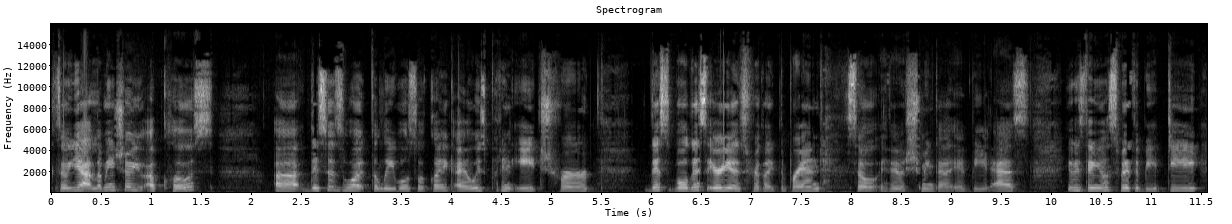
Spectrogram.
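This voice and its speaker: A woman's voice: fairly high pitch, steady tone, moderate pace. Woman, from the US, art vlog host, casual rambling chat, fillers and restarts, desk at home. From United States. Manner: chatty, rambling, lots of fillers and self-corrections. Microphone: overhead camera setup, speaker off-screen.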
